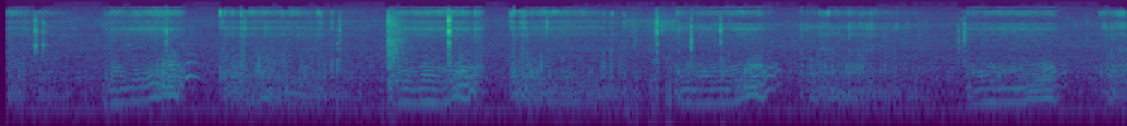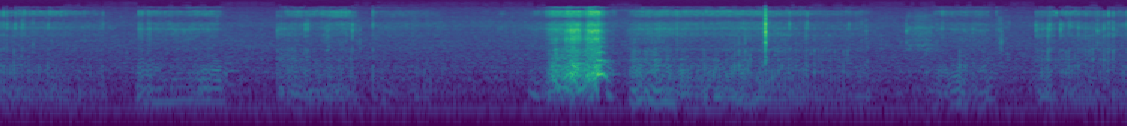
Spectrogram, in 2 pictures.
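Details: Snoring during sleep: repeated soft, fluttering snore-like breathing sounds with a brief louder snort partway through.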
